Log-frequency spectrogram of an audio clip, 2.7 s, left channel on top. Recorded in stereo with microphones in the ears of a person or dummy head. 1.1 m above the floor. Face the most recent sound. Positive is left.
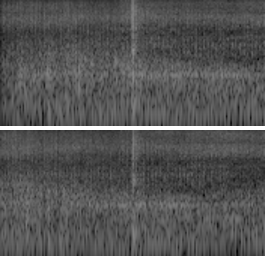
turn(degrees=70)  # may be behind; listen again after turning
